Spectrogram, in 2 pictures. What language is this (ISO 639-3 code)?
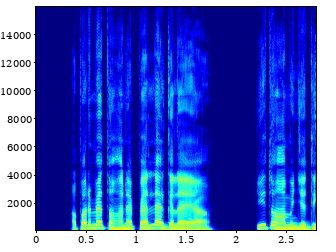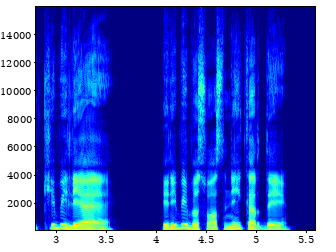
xnr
